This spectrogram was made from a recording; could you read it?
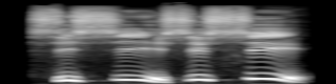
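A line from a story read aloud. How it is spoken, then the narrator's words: Grieving cry. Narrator (Russian): горестно выкрикнул кто-то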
